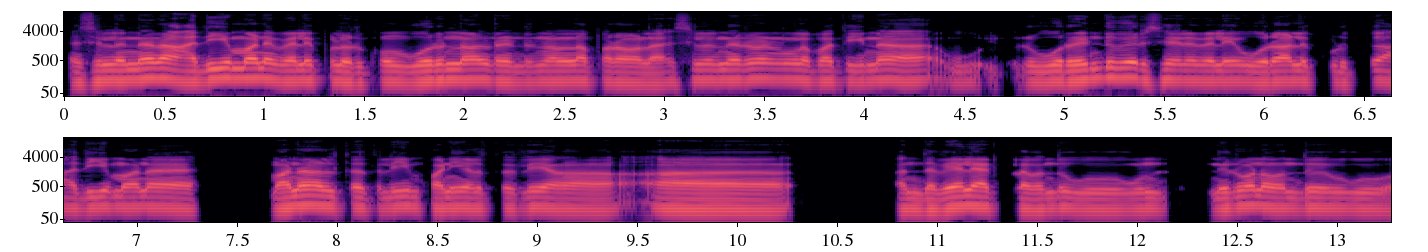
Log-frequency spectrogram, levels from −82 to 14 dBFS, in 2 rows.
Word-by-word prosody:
சில 125 +1 +2
நேரம் 145 -3 +5
அதிகமான 145 +3 +3
வேலை 125 0 +2
பளு 120 -1 +1
இருக்கும். 115 +2 -3
1 125 +1 +3
நாள், 135 0 +2
2 115 -1 -2
நாள்னா 120 0 +2
பரவால்ல. 110 -2 +1
சில 130 0 -3
நிறுவனங்கள்ல 135 -1 0
பார்த்தீங்கன்னா, 125 +2 0 0.3
ஒர் 115 - -10
ஒரு 120 - +2
2 140 +4 0
பேரு 150 -3 +3
செய்யிற 130 -1 0
வேலைய 120 0 +1
ஒரு 115 +1 +2
ஆளுக்கு 120 -2 -1
குடுத்து, 110 +3 -8
அதிகமான 120 +1 -1 0.6
மன 130 +4 +5
அழுத்தத்துலயும், 120 0 -4
பணி 115 +1 +1
அழுத்தத்துலயும் 115 0 -2
அ - - 0 0.4
ஆ, - - +3 1.2
அந்த 105 0 -2
வேலையாட்கள 120 -3 +2
வந்து 115 +2 -3
உ - - -3 0.2
உன் 110 0 -3 0.3
நிறுவனம் 125 +1 +1
வந்து 115 +1 -3 0.2
உ - - -3
120 Hz, 170 wpm, -23 LUFS, 115-130 Hz, 1.2 s, நேரம்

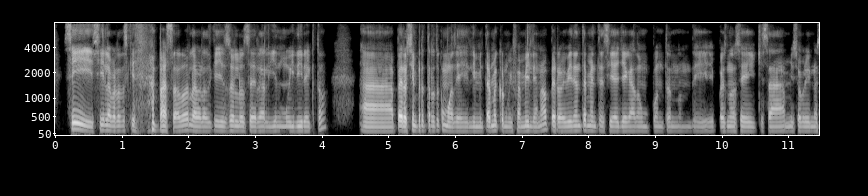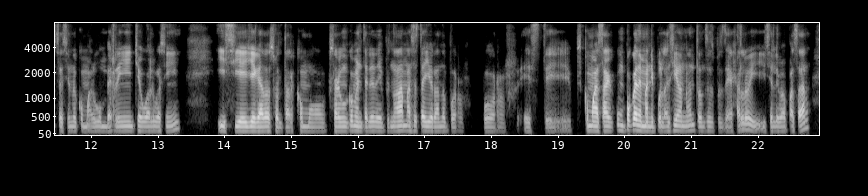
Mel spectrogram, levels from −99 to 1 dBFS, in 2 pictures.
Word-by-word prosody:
Sí, 150 -8 +6
sí, 145 - 0
la 135 -1 +3
verdad 125 0 -2
es 130 - -4
que - - -3
me - - -8 0.2
ha - - +1
pasado, 130 +4 +3
la 125 -2 +2
verdad 120 0 -1
es - - -13
que 130 +1 -2
yo 125 - -1
suelo 125 0 -1
ser 120 +1 -2
alguien 120 0 -5
muy 120 0 -4
directo, 120 -1 -4 0.5
ah, 115 -1 +2
pero 125 -1 +9
siempre 135 - 0
trato 125 +2 -5
como 120 -2 -1
de 115 0 -5
limitarme 120 +3 -1
con 120 - -3
mi 115 - -7
familia, 120 +1 -2
¿no? 155 +6 -3
Pero 120 - +2
evidentemente 125 0 -1
sí 125 - -2
ha 120 - +3
llegado 120 0 -2
a - - -7
un 120 -1 -11
punto 120 -1 -10
en 120 0 -11
donde, 120 - -12
pues 120 0 -3
no 120 0 -2
sé, 120 -1 -3
quizá 120 +1 -3
mi 120 - -8
sobrino 120 0 -5
está 120 - -5
haciendo 120 +1 -6
como - - -7
algún 120 -1 -7
berrinche 125 +1 -2
o 120 0 0
algo 120 0 -4
así, 125 +9 -5 0.6
y 260 -2 +1
sí 125 - +4
he 120 - +7
llegado 120 0 +8
a - - +3
soltar 110 0 -3
como 115 -1 -6
pues - - -5
algún 120 0 +3
comentario 125 -1 0
de: 120 -1 -2
"Pues 120 - -11
nada 125 +1 +4
más 130 -1 -2
está 125 0 +1
llorando 120 0 -1
por 115 +1 -11 0.3
por 115 -1 -9 0.3
este - - -10
pues, - - -7
como 125 -1 +4
hasta 120 0 +6
un 135 -3 -4
poco 150 -1 +8
de 135 - +7
manipulación, 120 +2 +1
¿no? 130 - -4
Entonces 120 -4 -6
pues 115 - -16
déjalo - - -2
y - - -8
se - - -5
le 120 - -5
va 120 - -2
a - - -6
pasar". - - -1
120 Hz, 235 wpm, -24 LUFS, 120-125 Hz, 0.6 s, pero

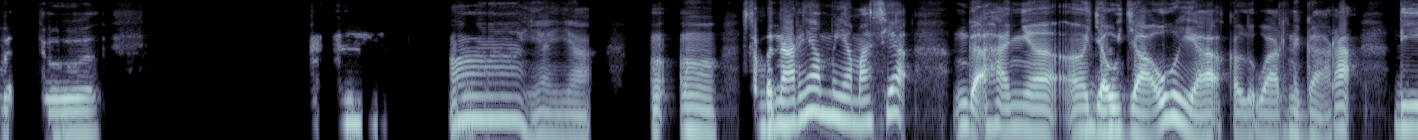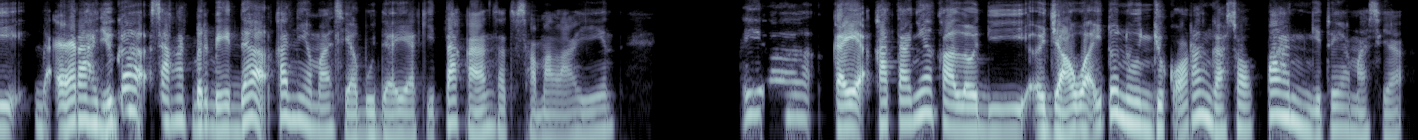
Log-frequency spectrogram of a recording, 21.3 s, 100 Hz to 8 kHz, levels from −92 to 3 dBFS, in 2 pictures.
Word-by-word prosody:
Betul. 120 +1 -5 1.6
Mhm, 170 0 -9 0.7
oh, 195 +1 -3 0.2
iya 110 +1 -11
iya, 110 -1 -10 0.6
heeh, 135 +2 -4 0.4
sebenarnya 165 +9 +3
m 220 - +1
ya, - - +1
Mas, 175 +1 -1
ya, 230 - +2 0.5
gak - - +5
hanya, 140 0 -1 0.3
eee, 135 +2 0
jauh-jauh 130 - +4
ya 110 - 0 0.2
ke - - -6
luar 115 -1 -4
negara, 115 +4 -5 0.4
di 145 - -1 0.4
daerah 175 +6 +5
juga 175 +11 +3 0.2
sangat 180 0 0
berbeda 155 +5 +3
kan 210 0 +3
ya, 160 - -3
Mas, 135 +1 -3
ya, 115 - 0
budaya 120 0 -3
kita 120 +8 -2
kan 120 - +3
satu 130 - -9
sama 115 -1 -6
lain. 120 +4 -9 1.0
Iya, 225 +1 -5 0.5
kayak 150 0 +7
katanya 170 +6 +2
kalau 145 -3 +5
di 135 0 -8 0.3
e - - +5
Jawa 140 +1 +7
itu 200 - -1
nunjuk 150 -4 +1
orang 210 +2 +1
gak 135 +1 -1
sopan 195 +8 +1 0.2
gitu, 125 +3 -6
ya, - - -8
Mas, 115 +3 -7
ya. 115 - -8
145 Hz, 140 wpm, -19 LUFS, 120-175 Hz, 1.6 s, kayak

